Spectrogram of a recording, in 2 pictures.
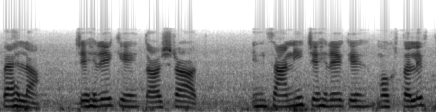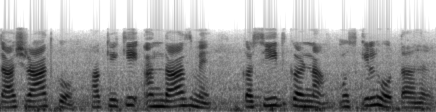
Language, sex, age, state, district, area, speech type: Urdu, female, 18-30, Bihar, Gaya, urban, spontaneous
